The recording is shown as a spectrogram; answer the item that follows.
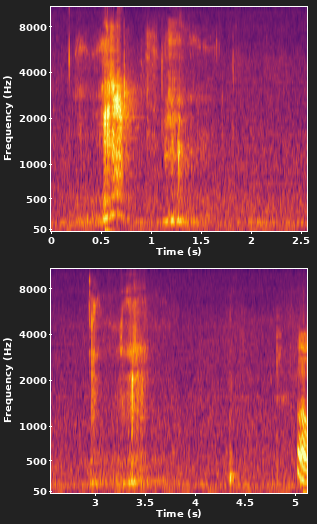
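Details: Shiloh, a female Siamese cat, hissing and growling while playing, not angry; breathy bursts roughly every second or two, ending in a short tonal cry, indoors with faint background hum.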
